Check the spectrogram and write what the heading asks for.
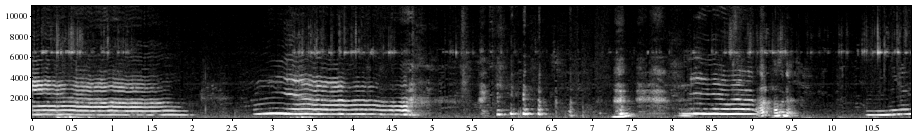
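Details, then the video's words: Toy Poodle puppy reacting to a strange sound played indoors, giving long whining cries with rich harmonics, steady or gently rising, in three drawn-out bouts separated by short yips and a person speaking softly in Japanese. "The puppy heard a strange sound！"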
